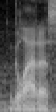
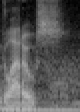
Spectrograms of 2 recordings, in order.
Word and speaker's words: GLaDOS: excited about no it's that's just how it's pronounced it is pronounced that way as far as I know glattus not GLaDOS yeah it's just glattus gladios no RFK no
